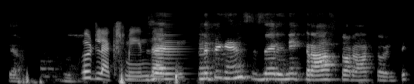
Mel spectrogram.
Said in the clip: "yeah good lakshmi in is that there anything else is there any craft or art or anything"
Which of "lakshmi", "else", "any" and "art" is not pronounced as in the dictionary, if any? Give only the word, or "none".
else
